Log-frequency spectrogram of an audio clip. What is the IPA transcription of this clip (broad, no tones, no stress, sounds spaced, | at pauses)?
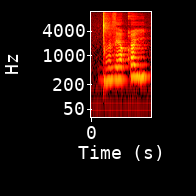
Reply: ɡ͡ǀ ə̃ z ɛ qʼ i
